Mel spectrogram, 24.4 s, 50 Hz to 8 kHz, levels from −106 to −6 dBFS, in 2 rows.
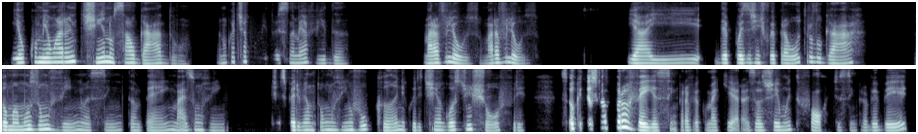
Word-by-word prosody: E 190 - +1
eu 190 - +6
comi 205 +1 +4
um 205 0 +3
arancino 215 -1 +4
salgado, 155 -7 -5 0.4
eu 160 - -21
nunca 180 +6 -10
tinha 230 - -6
comido 200 -6 -41
isso 170 - -13
na 170 - -10
minha 175 +3 -6
vida. 160 -7 -15 1.1
Maravilhoso, 170 -5 0
maravilhoso. 180 -6 -3 1.3
E 170 -1 +3
aí 160 +1 -4 0.2
depois 175 0 0
a - - -7
gente 175 0 -6
foi 170 - -2
para 165 -1 -4
outro 200 +7 -4
lugar, 165 -3 -6 0.7
tomamos 175 +2 +3
um 200 +1 +4
vinho, 160 -1 -8
assim, 150 +1 -12
também, 145 0 -10
mais 165 0 -7
um 170 - -5
vinho. 145 -2 -15 0.6
A 465 - -34
gente - - -22
experimentou 165 - -1
um 175 0 -3
vinho 165 +1 -5
vulcânico, 170 -3 -5
ele 150 0 -6
tinha 170 +2 -5
gosto 170 +2 -1
de 200 - +1
enxofre. 145 -5 -6 0.5
Só - - +7
que - - -9
eu - - +8
só 265 - +4
provei, 200 - +10
assim, 145 0 -4
pra 145 0 -6
ver 145 - -11
como 145 - -12
é 145 - -6
que 145 - -12
era, - - -6
mas 155 - -10
eu 150 - -2
achei 155 +2 -2
muito 170 +3 -7
forte, 150 -1 -3
assim, 145 0 -16
para 150 -2 -15
beber. 150 +5 -2
165 Hz, 155 wpm, -25 LUFS, 150-185 Hz, 1.3 s, provei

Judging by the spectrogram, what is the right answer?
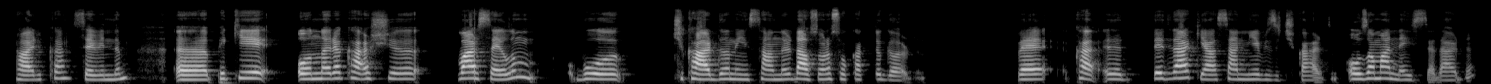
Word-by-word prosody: Harika, 225 +6 -1
sevindim. 235 +2 -4 0.4
Eee, 220 0 +5
peki 280 +2 +2 0.3
onlara 260 +2 +3
karşı 260 -1 -1 0.4
varsayalım 285 +3 +4 0.3
bu 245 +1 0 0.6
çıkardığın 250 -2 +4
insanları 230 0 -4
daha 250 -2 +6
sonra 240 0 -3
sokakta 235 -1 -6
gördün 230 +7 -10 0.9
ve 235 +1 +4 0.3
ka 255 -6 +2
eee, 235 -1 -6 0.2
dediler 290 +3 +3
ki 295 - -8
ya 225 -1 +1
sen 235 +1 -4
niye 235 0 -6
bizi 210 -2 -12
çıkardın? 205 +5 -9
O 250 0 0
zaman 275 0 +1
ne 215 - -6
hissederdin? 205 - -11
245 Hz, 115 wpm, -21 LUFS, 225-270 Hz, 0.9 s, daha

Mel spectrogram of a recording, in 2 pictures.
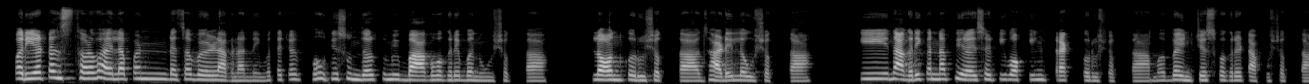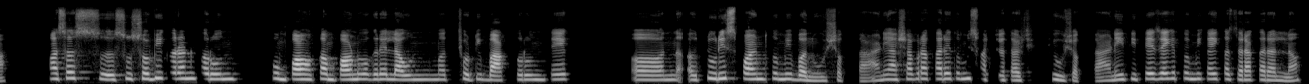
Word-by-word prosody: पर्यटनस्थळ 280 +1 +5
व्हायला 260 -3 +5
पणं 260 -2 0
त्याचा 235 +1 -1
वेळ 220 -2 +1
लागणार 180 -3 0
नाही. 175 0 -9
त्याच्यात 235 +2 -6
भोवती 255 0 -3
सुंदर 225 -3 0
तुम्ही 230 -1 -1
बाग 200 0 +7
वगैरे 205 -1 -2
बनवू 180 -2 -5
शकता, 170 -1 -6 0.5
लॉन 215 -1 +7
करू 200 -3 0
शकता, 175 -3 -2
झाडे 185 -2 +3
लावू 190 -2 0
शकता 160 -2 -5 0.5
की 260 0 +2
नागरिकांना 240 0 +5
फिरायसाठी 225 -2 0
वॉकिंग 220 0 -1
ट्रॅक 200 -1 +5
करू 180 -2 -6
शकता. 160 -1 -9
मग 185 +1 -9
बेंचेस 200 -1 -1
वगैरे 190 -1 -4
टाकू 170 -2 -4
शकता. 160 -3 -9 0.5
असं 260 +3 +3
सु 280 -6 -1
सुशोभीकरण 270 +2 +1
करून 245 0 +1 0.4
कुंपा 240 -2 +6
कंपाऊंड 230 -1 +4
वगैरे 240 0 -1
लावून 220 0 +1
मग 225 0 -4 0.2
छोटी 240 -1 -3
बाग 200 -1 +7
करून 220 -1 -3
ते 235 +1 0 0.7
अ, - - 0 0.3
न 215 +1 -4 0.3
टुरिस्ट 275 0 +2
पॉइंट 250 -1 +4
तुम्ही 250 -1 0
बनवू 180 -5 0
शकता 165 -2 -10
आणि 205 +5 -5
अशाप्रकारे 255 +3 -1
तुम्ही 260 +1 -2
स्वच्छता 205 -6 -6
श 190 +1 -14
ठेवू 215 +3 -7
शकता 160 -1 -10
आणि 190 +6 -3
तिथे 250 +1 0
जे 260 +1 +2
तुम्ही 255 -1 -2
काही 250 -1 -1
कचरा 225 -4 -1
कराल 200 -3 -1
ना, 165 +1 -4
225 Hz, 155 wpm, -23 LUFS, 195-250 Hz, 0.7 s, बाग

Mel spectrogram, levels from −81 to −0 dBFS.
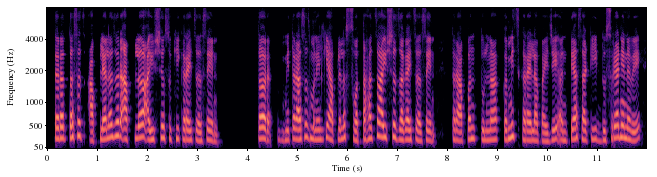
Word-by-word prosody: तर 230 +1 +5
तसंच 275 +2 +1 0.2
आपल्याला 215 +6 +2
जर 290 +2 +3
आपलं 220 +1 +3
आयुष्य 215 0 +2
सुखी 225 0 -6
करायचं 200 -2 0
असेल, 190 -3 -3 0.8
तर 230 -3 +5 0.3
मी 200 0 -4
तर 225 - +2
असंच 250 +3 -2
म्हणेन 210 -2 -2
की 255 - 0
आपल्याला 225 +5 -3
स्वतःचं 210 +6 -1
आयुष्य 260 0 +3
जगायचं 205 -1 +1
असेल, 190 -1 -3 0.4
तर 205 - -2
आपण 195 +5 0
तुलना 205 +1 0
कमीच 245 +7 0
करायला 195 -1 +2
पाहिजे 180 +6 -1
आणि 190 -3 -3
त्यासाठी 215 -1 0
दुसऱ्याने 245 +7 +1
नव्हे, 215 -3 0
215 Hz, 150 wpm, -24 LUFS, 200-235 Hz, 0.8 s, तर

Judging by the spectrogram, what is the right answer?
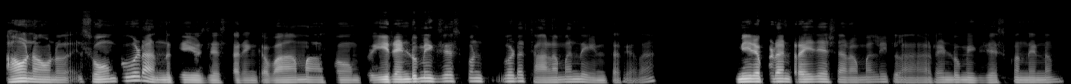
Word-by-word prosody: అవునవును. 120 -6 +5 0.3
సోంపు 125 +6 +1
గూడా 185 -2 +3
అందుకే 110 0 -2
యూజ్ 100 -2 -1
చేస్తారు. 100 0 -6
ఇంకా 100 +1 -8
వామ, 105 +2 0 0.3
సోంపు 105 -1 -7
ఈ - - +8
2 120 +3 +7
మిక్స్ 140 -2 +3
చేసుకొని 145 0 -2 0.2
గూడా 145 +1 0
చాలా 105 +1 -3
మంది 120 0 -2
తింటారు 95 -1 -9
గదా! 105 +6 -15 0.9
మీరెప్పుడైనా 135 0 +6
ట్రై 120 0 +3
చేసారా 110 -3 -4
మళ్ళీ 115 +2 -10
ఇట్లా 110 -2 -11 0.3
2 105 0 -4
మిక్స్ 100 -1 -6
చేసుకొని 105 +1 -7
తినడం. 105 +2 -6
110 Hz, 150 wpm, -22 LUFS, 105-130 Hz, 0.9 s, ఈ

